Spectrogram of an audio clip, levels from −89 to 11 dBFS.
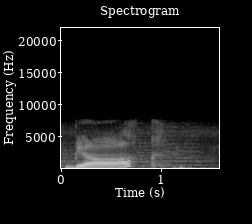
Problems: background sounds at intervals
